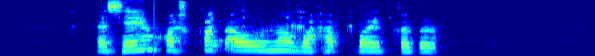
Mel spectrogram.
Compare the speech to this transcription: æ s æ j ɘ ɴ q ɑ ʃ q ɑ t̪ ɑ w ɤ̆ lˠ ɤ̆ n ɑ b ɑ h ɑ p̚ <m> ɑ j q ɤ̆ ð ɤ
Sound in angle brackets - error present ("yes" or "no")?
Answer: yes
